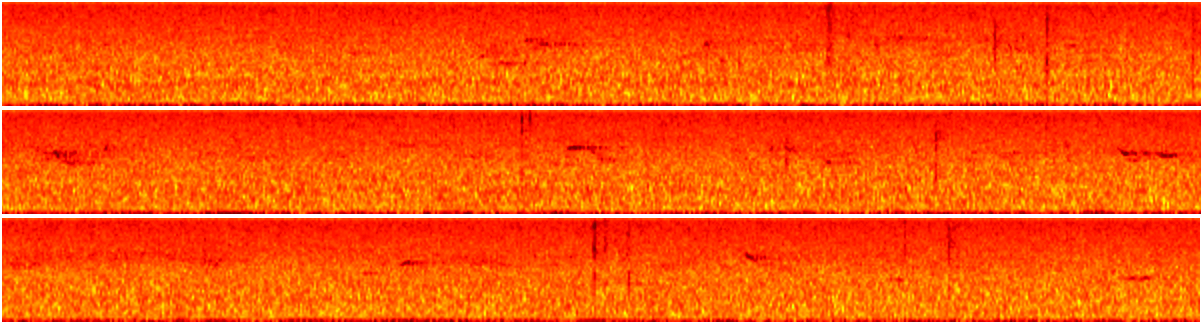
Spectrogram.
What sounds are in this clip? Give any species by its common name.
Red-eyed Vireo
